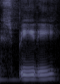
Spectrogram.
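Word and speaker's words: spiedie: So Speedy, I'm going to try to spell it. S-P-I-E-D-I-E, I think. Speedy.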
